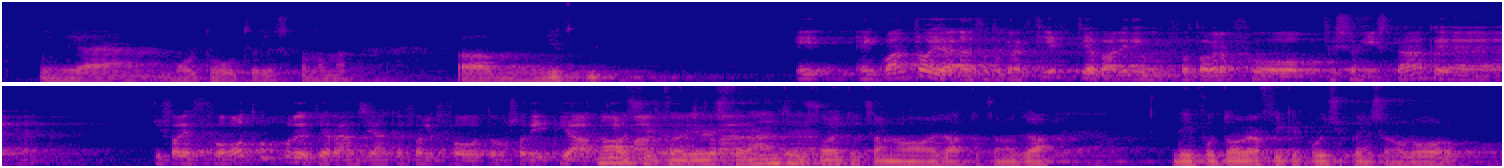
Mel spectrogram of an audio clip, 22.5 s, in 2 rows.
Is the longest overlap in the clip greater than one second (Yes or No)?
Yes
